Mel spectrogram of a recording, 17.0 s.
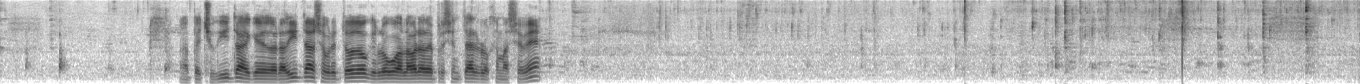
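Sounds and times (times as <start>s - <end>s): meat sizzling in oil: 7.4s - 17.0s
oil crackles and clicks: 8.2s - 17.0s.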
